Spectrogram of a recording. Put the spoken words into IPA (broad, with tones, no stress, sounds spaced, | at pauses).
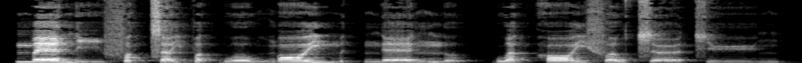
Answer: m ɛː˥ n̪ iː˨˩ f ɐ˥ k̚ s ɐ˨˥ j p ɐ˨ k̚ w o˨ w ŋ ɔː˥ j m ɪ˨˥ k̚ ŋ ɛː˨˥ ŋ n̪ ʊ˨˥ k̚ | w ɐ˧ k̚ h ɔː˧ j f ɐ˨ w t͡s œː˨˩ t͡s yː˨ ŋ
